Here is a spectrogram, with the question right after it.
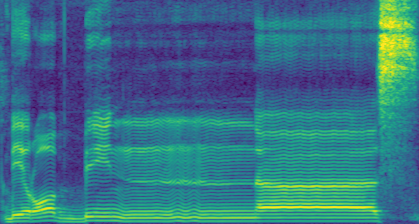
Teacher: सीन में सीटी है और ये बारीक है।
